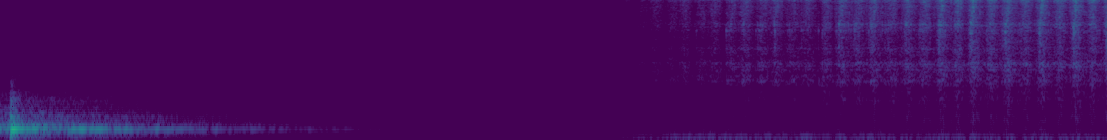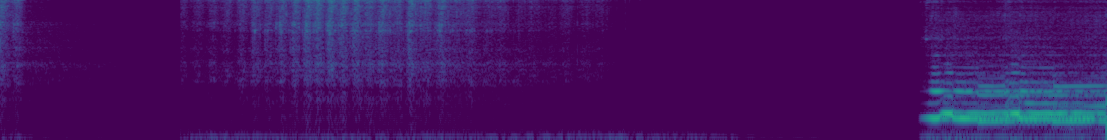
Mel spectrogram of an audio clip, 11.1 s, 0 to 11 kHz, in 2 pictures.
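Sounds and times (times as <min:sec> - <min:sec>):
shaken rattle percussion: 0:03.1 - 0:08.8.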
